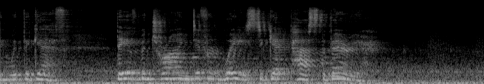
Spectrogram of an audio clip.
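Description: A young woman speaks calmly and clearly.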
